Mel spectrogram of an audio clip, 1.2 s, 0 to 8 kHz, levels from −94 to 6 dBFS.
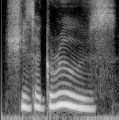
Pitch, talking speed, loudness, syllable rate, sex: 225 Hz, 150 wpm, -12 LUFS, 3.7 syllables/s, female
